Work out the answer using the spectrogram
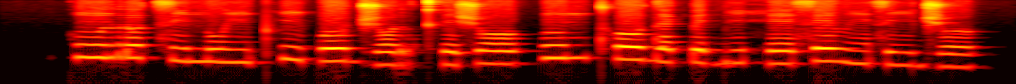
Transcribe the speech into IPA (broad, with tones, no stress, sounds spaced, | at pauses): k ũ˦ r ʊ˦ t͡s i˨ n w ĩ˨ pʰ i˦˨ p o˦ d͡ʒ o˨ r kʰ ɪ˨ ʃ o˦ | ũ˦ m tʰ o˦ d ɛ˨ k͡p e˨ ɡ͡b i˨ h e˨ s e˦ β ĩ˨ s iː˨ d͡ʒ ʊ˨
